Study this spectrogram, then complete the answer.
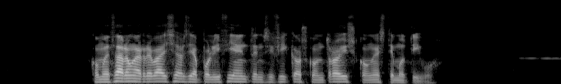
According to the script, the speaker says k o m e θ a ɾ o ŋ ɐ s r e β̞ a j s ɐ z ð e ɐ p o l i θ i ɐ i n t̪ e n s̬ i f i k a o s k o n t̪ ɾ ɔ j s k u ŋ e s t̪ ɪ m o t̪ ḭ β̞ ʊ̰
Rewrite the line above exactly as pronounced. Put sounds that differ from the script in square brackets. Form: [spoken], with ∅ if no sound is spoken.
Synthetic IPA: k o m e θ a ɾ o ŋ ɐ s r e β̞ a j [ʃ] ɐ z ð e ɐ p o l i θ i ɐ i n t̪ e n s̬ i f i k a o s k o n t̪ ɾ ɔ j s k [o] ŋ e s t̪ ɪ m o t̪ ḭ β̞ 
